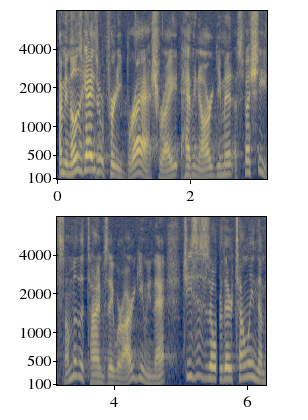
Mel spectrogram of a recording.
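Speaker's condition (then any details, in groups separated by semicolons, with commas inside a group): No condition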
